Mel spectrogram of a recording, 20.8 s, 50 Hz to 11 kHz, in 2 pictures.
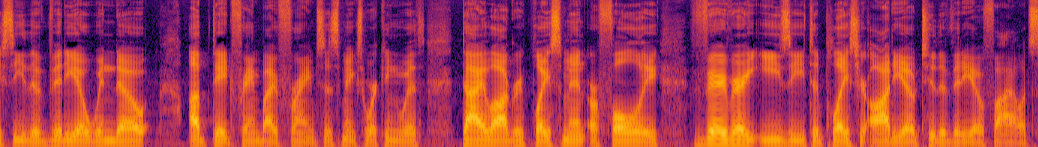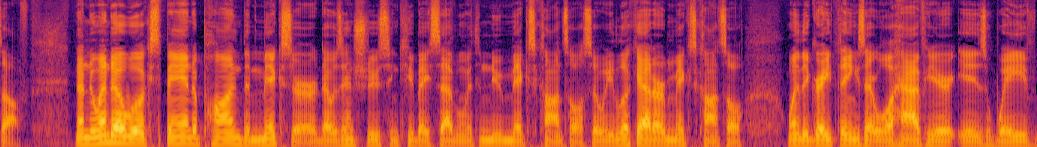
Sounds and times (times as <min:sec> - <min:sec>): Speech: 0:00.0 - 0:20.7.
